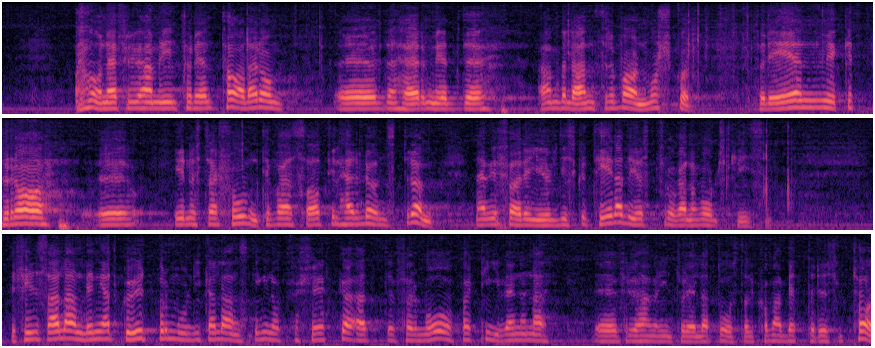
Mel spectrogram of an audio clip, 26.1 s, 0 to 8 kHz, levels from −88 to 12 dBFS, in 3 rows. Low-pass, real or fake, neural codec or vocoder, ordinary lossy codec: none; fake; codec, 16 kHz, 8 kbps, FreqCodec, smaller model; none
